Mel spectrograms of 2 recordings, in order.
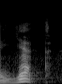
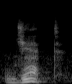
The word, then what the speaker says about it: yet: Hace 2 días decía yet. No digáis jet. Eso es reactor. Yet. Hierba. Hielo. Hiedra.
